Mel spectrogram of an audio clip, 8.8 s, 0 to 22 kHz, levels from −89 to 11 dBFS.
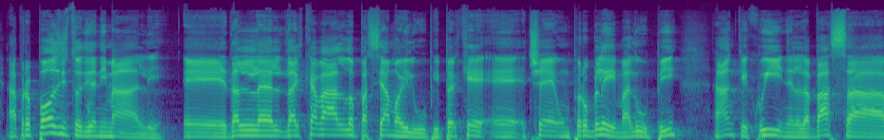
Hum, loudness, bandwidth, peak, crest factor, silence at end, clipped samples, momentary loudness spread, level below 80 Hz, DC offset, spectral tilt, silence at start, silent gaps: none; -14 LUFS; 19 kHz; 0 dBFS; 14 dB; 0 s; under 0.1%; 6 LU; -34 dBFS; under 0.1%; -3.5 dB/octave; 0.1 s; none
